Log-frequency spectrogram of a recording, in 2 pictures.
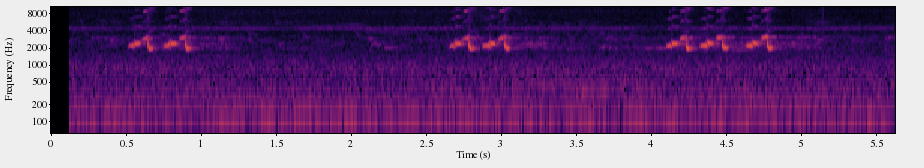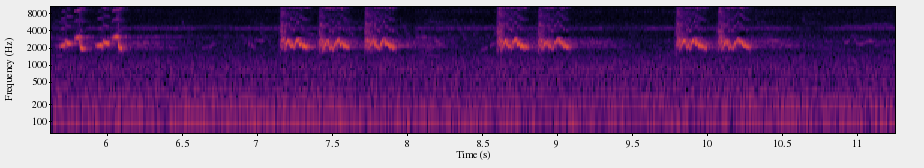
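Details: Northern mockingbird, Texas state bird, singing outside a bedroom window at 4 am; short chirpy phrases repeated two or three times, then a new phrase, with a steady high hum and low background rumble.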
